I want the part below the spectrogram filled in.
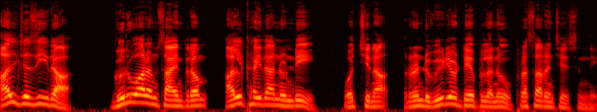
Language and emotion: Telugu, neutral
